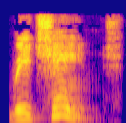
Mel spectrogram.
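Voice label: "rechange", British English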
